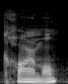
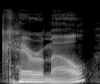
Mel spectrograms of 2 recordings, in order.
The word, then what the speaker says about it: caramel: know his product and it's pronounced caramel not caramel uh from chocolate chocolate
